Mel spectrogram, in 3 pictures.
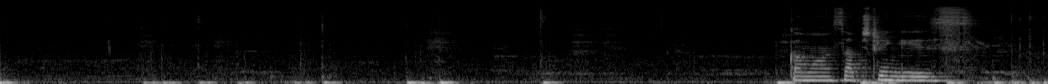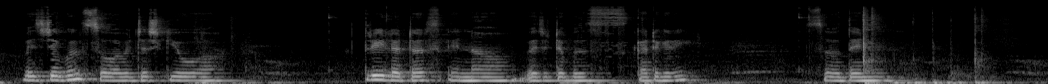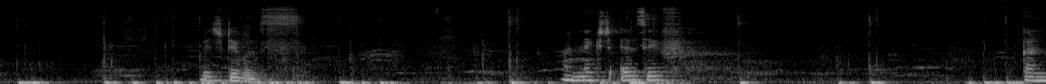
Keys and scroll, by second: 0.0-1.3 typing, 2.8 Right, 3.1-4.8 typing, 5.3 Return, 7.7 ,, 8.5 ', 9.4 Left, 9.8-10.7 typing, 16.8 g, 19.1-21.1 typing, 21.9 Left, 22.2-25.2 typing, 25.7 Right, 26.0 Return, 26.6-28.3 typing, 29.3 Down, 29.6 Return, 30.3-31.4 typing.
